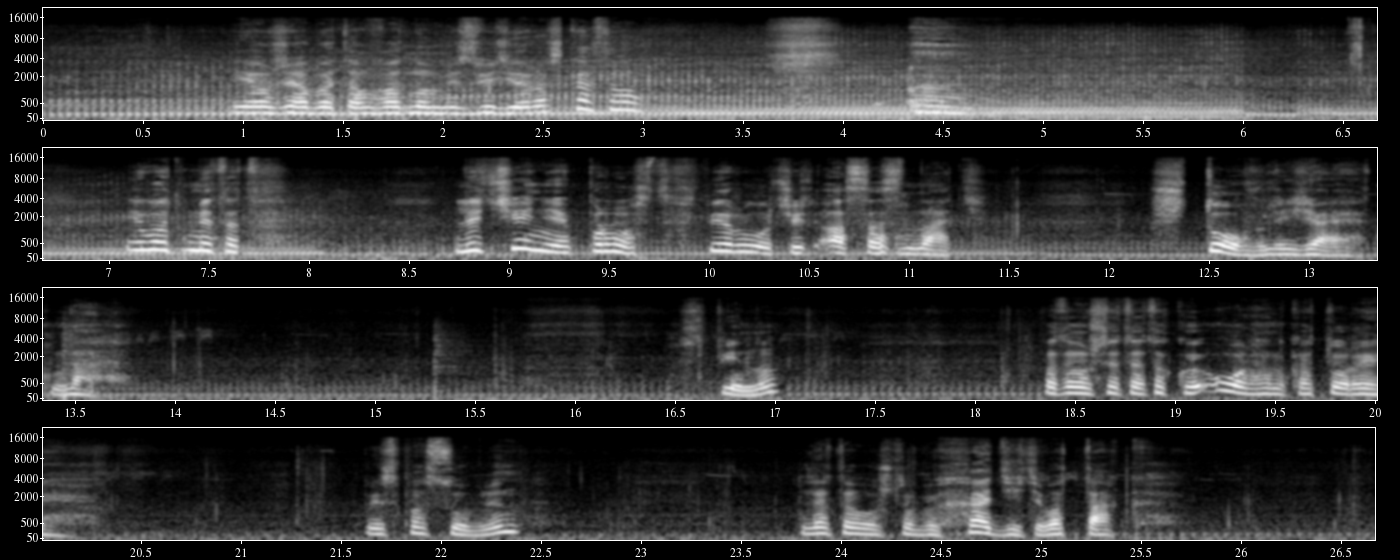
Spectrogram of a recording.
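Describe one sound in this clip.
An elderly man speaks close by in short bursts with pauses.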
